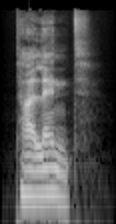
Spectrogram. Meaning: talent
- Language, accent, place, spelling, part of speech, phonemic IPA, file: German, Germany, Berlin, Talent, noun, /taˈlɛnt/, De-Talent.ogg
